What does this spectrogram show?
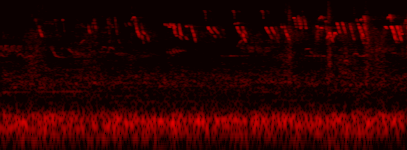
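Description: Faint chirping of small birds, many short quick high notes in a row, over a steady low background hum.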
